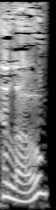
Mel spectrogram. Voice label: "hello", scientist female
